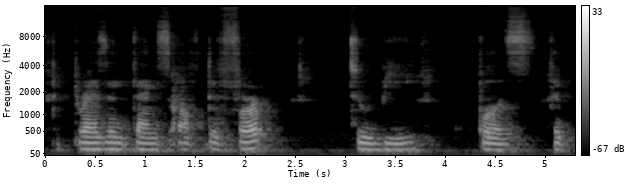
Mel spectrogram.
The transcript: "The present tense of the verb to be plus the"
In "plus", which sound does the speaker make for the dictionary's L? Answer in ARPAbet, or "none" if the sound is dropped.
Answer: none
